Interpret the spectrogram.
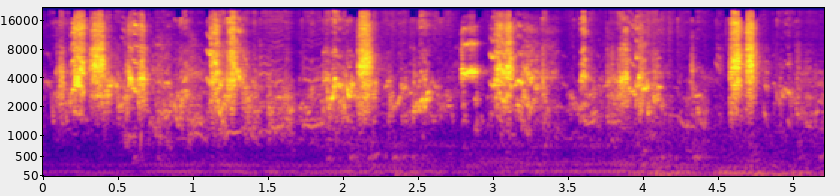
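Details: Lovebirds of assorted colour mutations chirping and squawking together, a dense chatter of harsh, high, buzzy notes in quick bursts with brief pauses, several birds overlapping, and a low steady hum underneath.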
